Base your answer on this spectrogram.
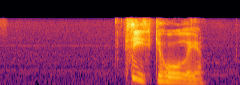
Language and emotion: Russian, angry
